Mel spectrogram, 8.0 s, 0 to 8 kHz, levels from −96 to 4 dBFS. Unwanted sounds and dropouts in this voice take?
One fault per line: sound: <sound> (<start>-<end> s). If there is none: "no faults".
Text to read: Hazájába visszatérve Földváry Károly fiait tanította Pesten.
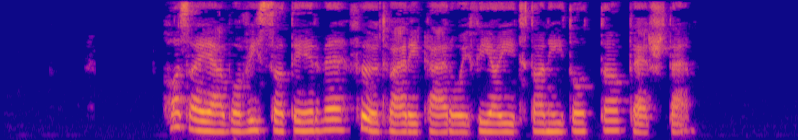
no faults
